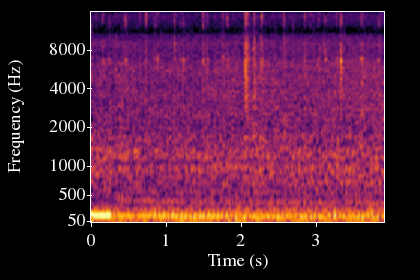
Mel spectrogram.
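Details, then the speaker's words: Chevrolet El Camino V8 idling, alternator charging 14.5 V, a couple of exhaust leaks audible; deep, smooth, even rumble, no misses, ticks or knocks; normal healthy idle. "But she's a certified ripper now. Listen to that baby purr. My dad's gonna love this thing."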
